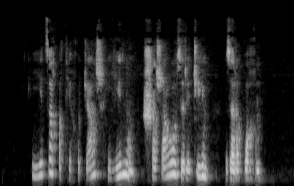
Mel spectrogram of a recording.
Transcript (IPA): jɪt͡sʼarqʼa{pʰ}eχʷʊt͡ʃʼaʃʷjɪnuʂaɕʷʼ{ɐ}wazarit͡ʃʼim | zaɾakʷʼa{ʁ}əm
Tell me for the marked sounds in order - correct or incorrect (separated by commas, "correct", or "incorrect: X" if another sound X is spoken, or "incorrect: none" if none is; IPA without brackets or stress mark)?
incorrect: tʰ, incorrect: a, correct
